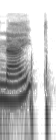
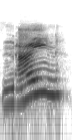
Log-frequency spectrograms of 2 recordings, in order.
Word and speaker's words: night: That is the pronunciation. Night. Night. Night. Night. Because if you say 9, that's a number. Night. Okay. No, So, no he dicho 9. I didn't hear the letter T.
